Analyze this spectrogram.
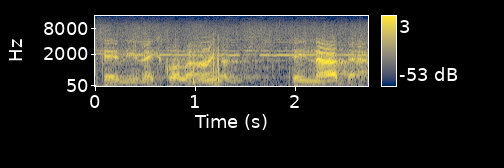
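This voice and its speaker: A man talks at a fairly slow pace with fairly even intonation, with audible room echo and noticeable background noise. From Brazil, Goiás, rural Luziânia. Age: 60s. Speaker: farmer. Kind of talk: documentary interview.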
